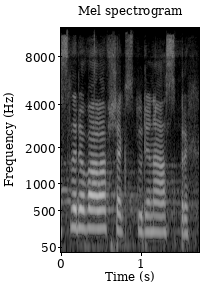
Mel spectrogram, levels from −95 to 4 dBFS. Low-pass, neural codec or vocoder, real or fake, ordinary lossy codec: 10.8 kHz; none; real; Opus, 24 kbps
